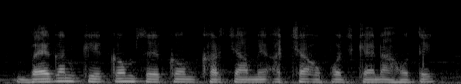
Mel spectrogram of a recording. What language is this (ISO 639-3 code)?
mai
